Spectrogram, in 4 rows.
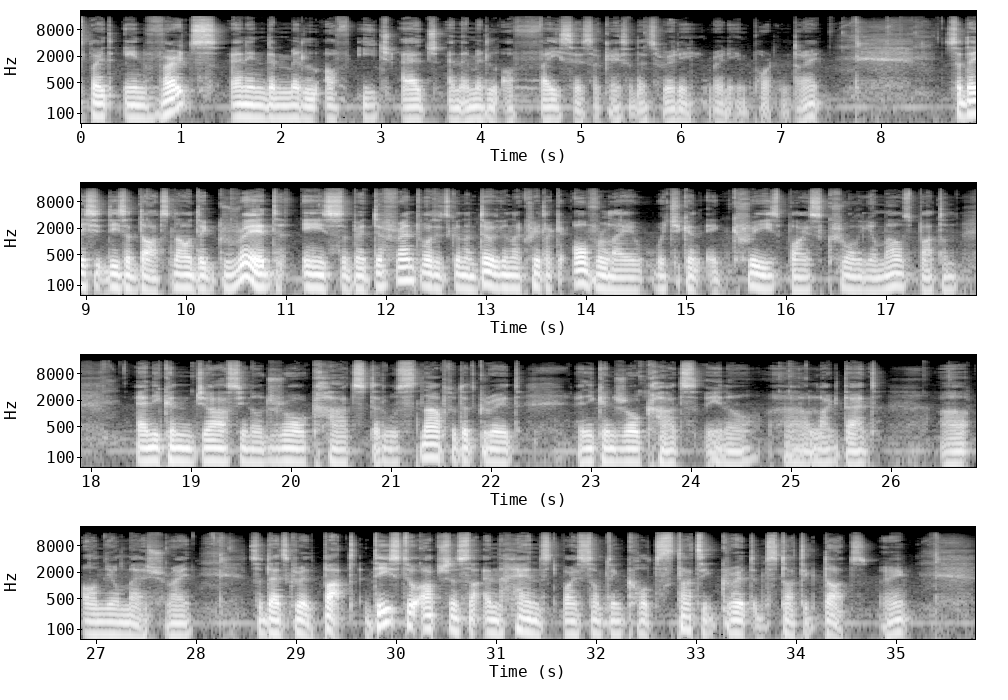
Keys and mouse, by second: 5.4 middle click, 7.4 middle drag, 8.1 shift+middle click, 8.5 middle drag, 9.4 click, 10.3 click, 11.1 shift+middle drag, 11.8 middle click, 19.0-23.5 ctrl+drag, 24.9 click, 26.3 middle drag, 27.0 ctrl+z, 27.3-27.7 drag, 28.1 click, 29.9-35.5 drag.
